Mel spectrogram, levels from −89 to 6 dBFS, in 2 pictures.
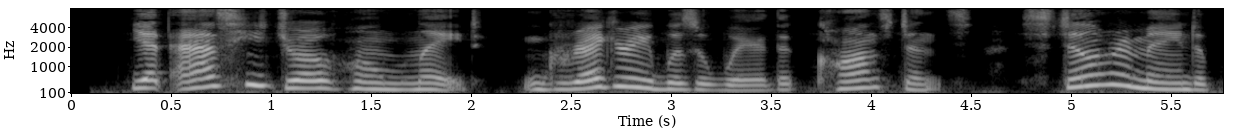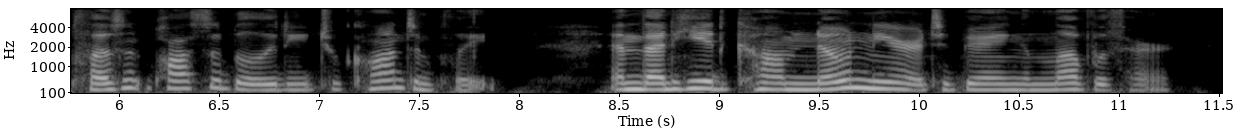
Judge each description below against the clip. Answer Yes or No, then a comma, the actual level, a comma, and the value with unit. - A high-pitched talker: Yes, high, 225 Hz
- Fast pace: No, average, 160 wpm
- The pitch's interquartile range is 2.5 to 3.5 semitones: No, average, 4.1 semitones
